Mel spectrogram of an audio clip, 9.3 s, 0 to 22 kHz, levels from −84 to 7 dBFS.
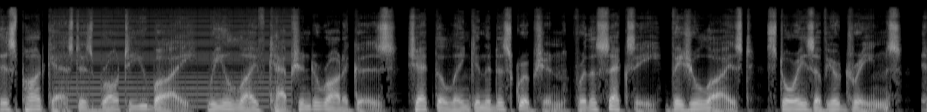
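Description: From 0.52 s to 2.91 s the speech carries GSM phone buzz: a nearby 2G handset on a call bursts 217 times a second, and the audio circuitry rectifies those pulses into a steady, raspy 217 Hz buzz rich in harmonics, about 16 dB below the signal.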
